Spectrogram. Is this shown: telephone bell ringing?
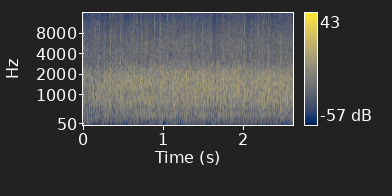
no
